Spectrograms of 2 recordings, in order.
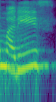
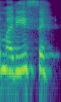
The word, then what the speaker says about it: Maris: Bueno, yo me llamo, se pronuncia Maris, pero todo mundo me dice Marice. Entonces no hay problema, siempre digo también Marice.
